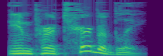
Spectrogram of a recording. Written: imperturbably

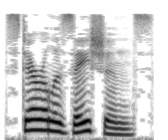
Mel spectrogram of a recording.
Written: sterilization's

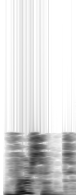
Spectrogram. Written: versant

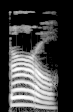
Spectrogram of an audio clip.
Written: burle

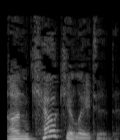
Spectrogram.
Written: uncalculated

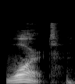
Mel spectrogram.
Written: wart

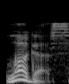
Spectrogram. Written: logos

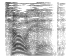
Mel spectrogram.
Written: towhead

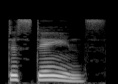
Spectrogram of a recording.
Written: disdains

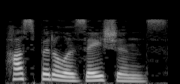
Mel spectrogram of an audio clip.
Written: hospitalizations

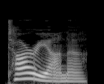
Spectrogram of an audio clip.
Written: tariana

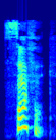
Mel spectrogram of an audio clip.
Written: sapphic

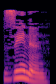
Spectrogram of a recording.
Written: zenon

